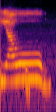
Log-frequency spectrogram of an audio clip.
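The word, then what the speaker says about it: يوم: এখানে উচ্চারণটা কি হবে? ইয়াউম এরকম হবে। ইয়াউম। ওয়াইল, জি আপু। আইন, উরাইশ, খাউফ এরকম উচ্চারণ হবে।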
